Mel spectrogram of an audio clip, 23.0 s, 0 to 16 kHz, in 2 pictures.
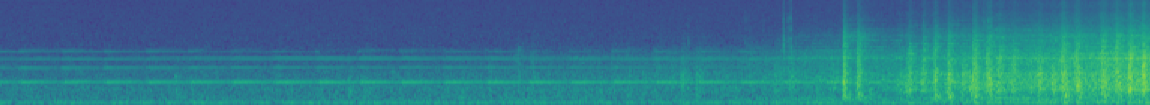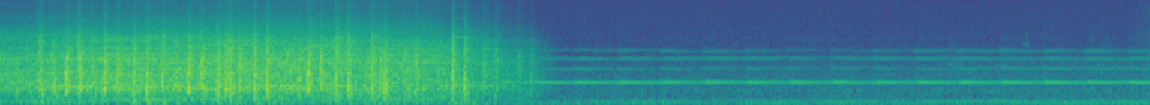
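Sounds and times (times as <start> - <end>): crossing warning alarm ringing: 0.0 - 23.0
train wheels clacking over rail joints: 6.8 - 17.0.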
